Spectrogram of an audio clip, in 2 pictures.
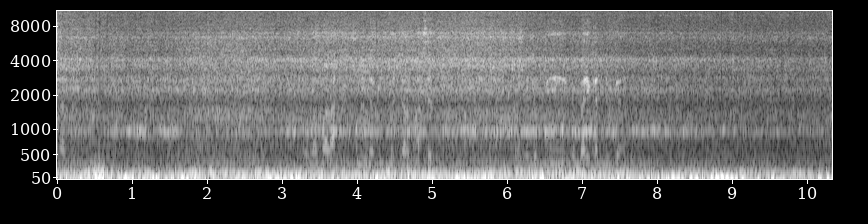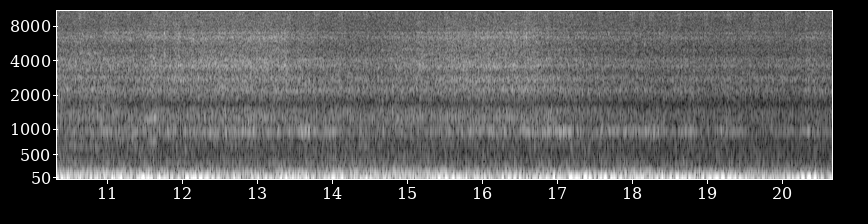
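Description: Wind roars and buffets steadily against the microphone.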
